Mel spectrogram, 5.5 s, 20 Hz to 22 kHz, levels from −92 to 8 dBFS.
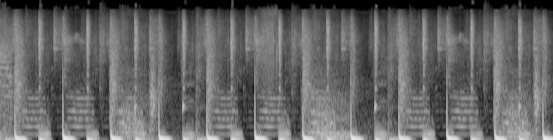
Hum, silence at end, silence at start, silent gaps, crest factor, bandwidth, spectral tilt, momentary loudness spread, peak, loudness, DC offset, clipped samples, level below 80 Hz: none; 0 s; 0 s; none; 12 dB; 16 kHz; -4 dB/octave; 3 LU; 0 dBFS; -15 LUFS; under 0.1%; under 0.1%; -14 dBFS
